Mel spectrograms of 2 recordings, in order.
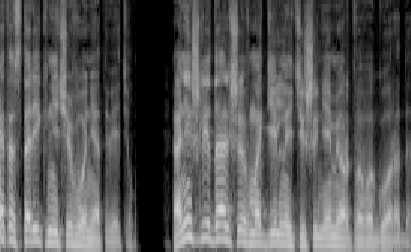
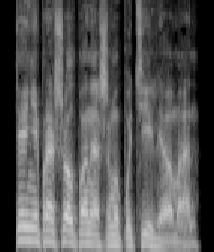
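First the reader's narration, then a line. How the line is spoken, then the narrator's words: Growling. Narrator (Russian): прорычал Геборик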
